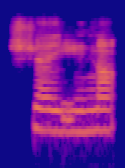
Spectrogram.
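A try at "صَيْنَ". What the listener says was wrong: Bukan saina, soina. Huruf sod, Bu. Jangan sampai ada saina. Soina. Soina.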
